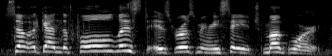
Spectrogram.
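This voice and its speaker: A woman's voice: high-pitched, moderate pace, a bit bright. A young woman hosting a casual talk on herbs, chatty and full of ums and restarts as she works down a list. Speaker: witchcraft video host.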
